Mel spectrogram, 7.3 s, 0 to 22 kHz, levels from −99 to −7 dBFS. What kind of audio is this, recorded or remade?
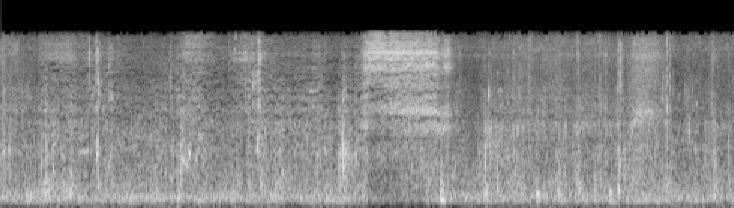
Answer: remade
